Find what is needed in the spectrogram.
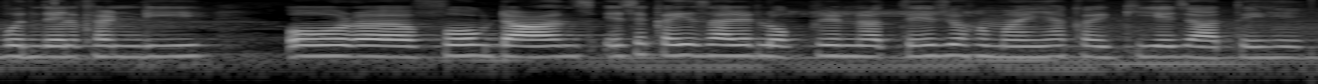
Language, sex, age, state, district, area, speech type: Hindi, female, 30-45, Madhya Pradesh, Bhopal, urban, spontaneous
